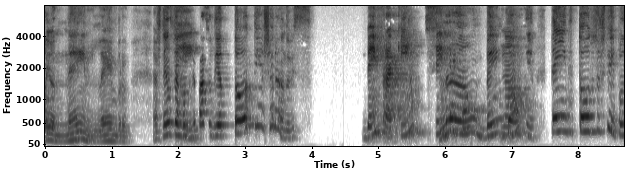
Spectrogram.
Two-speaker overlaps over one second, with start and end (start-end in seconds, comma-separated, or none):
5.9-7.4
